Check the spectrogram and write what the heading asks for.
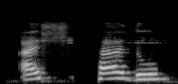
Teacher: हमें फील होता है एक एयर निकल रही है। क्यों? क्योंकि हमारे वोकल कॉर्ड्स ओपन है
